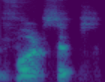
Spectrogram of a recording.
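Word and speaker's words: fórceps: En español es igual, pero con acento en la O, ¿sí? El forceps.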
